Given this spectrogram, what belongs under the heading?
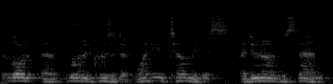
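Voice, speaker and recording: A man's voice: medium pitch, fast, darkish tone, far from the mic, voice pushed up, close to an everyday voice. A man voicing a humble, bewildered overseer in a sci-fi story, deferential and questioning in formal words. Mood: confused. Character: humble, bewildered male overseer addressing his lord. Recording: roomy echo with faint background noise.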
